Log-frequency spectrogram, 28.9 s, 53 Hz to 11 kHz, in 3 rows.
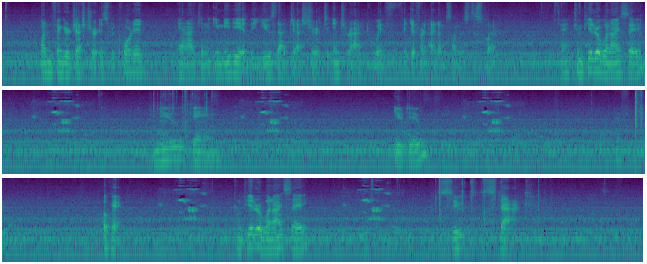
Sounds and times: Male speech, man speaking: 0.6 - 7.5, 8.4 - 9.6, 11.9 - 12.9, 15.5 - 16.1, 20.8 - 21.1, 22.8 - 23.9, 25.9 - 27.2.

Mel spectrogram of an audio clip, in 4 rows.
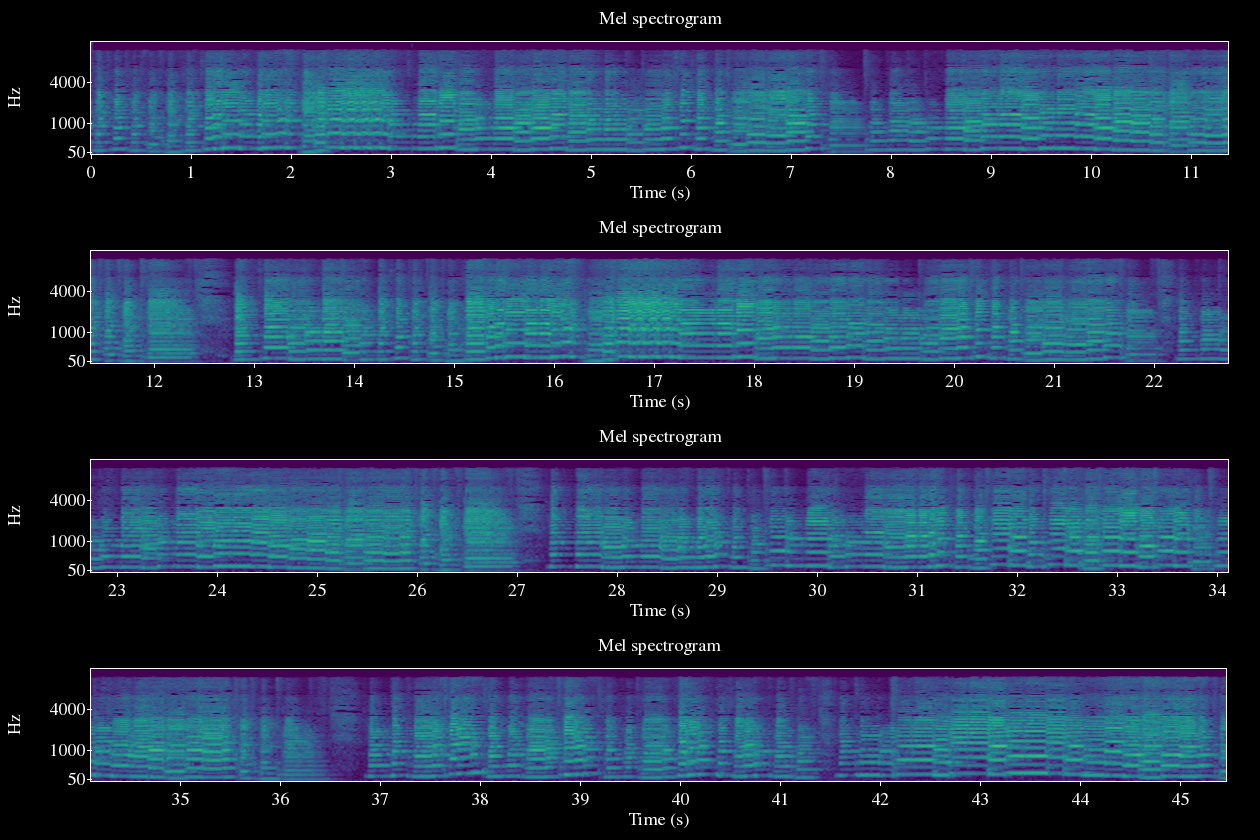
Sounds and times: Saxophone: 0.0 - 45.4.

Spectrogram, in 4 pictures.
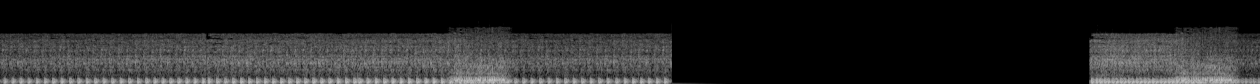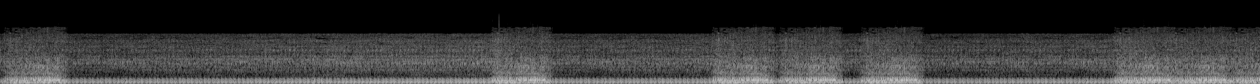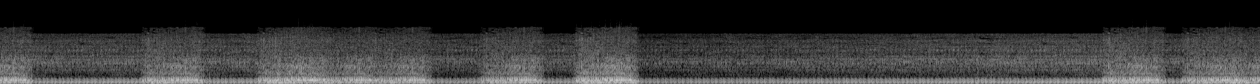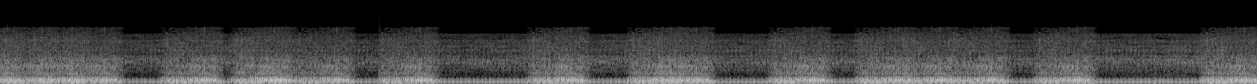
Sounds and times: Motorcycle: 0.0 - 6.8, 10.9 - 50.3.

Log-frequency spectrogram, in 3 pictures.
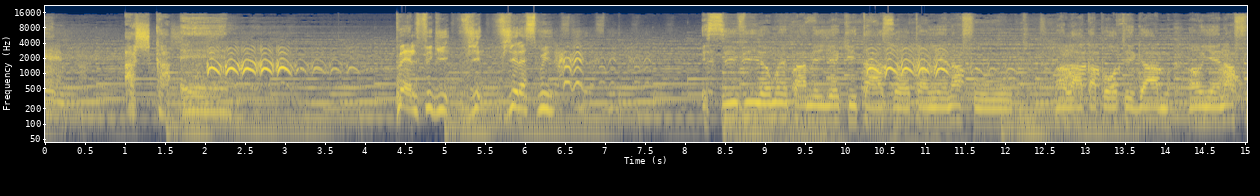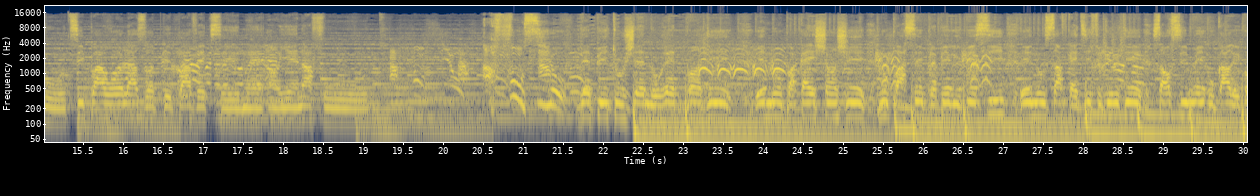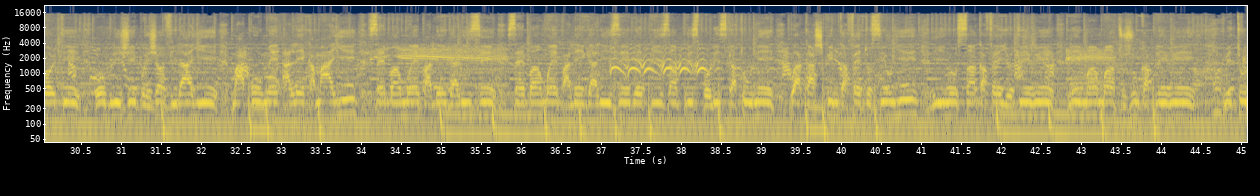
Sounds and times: Music: 0.0 - 45.0.

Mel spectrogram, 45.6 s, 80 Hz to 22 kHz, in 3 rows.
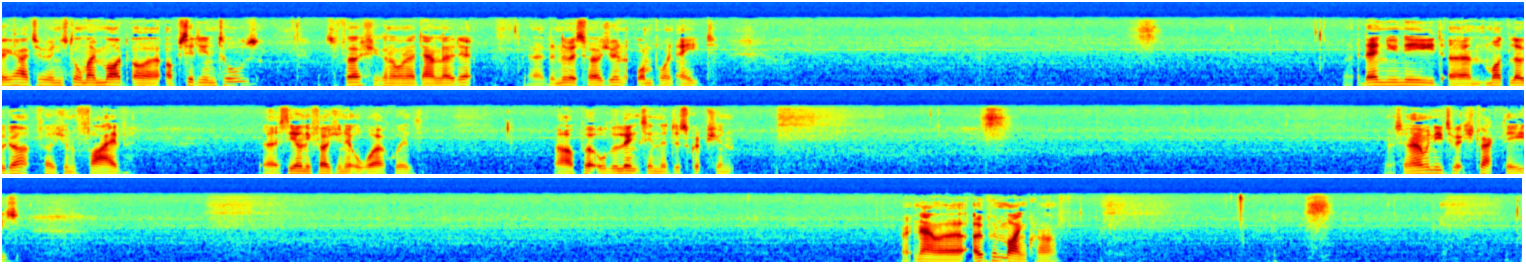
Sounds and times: Speech: 0.0 - 2.6, 3.2 - 7.2, 13.4 - 16.6, 17.8 - 19.4, 20.8 - 22.6, 29.0 - 30.7, 39.4 - 41.1.

